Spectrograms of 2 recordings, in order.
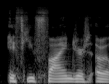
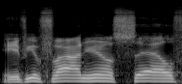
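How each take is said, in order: First: It is said in the speaker's ordinary voice. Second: It is said in a put-on imitation voice.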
